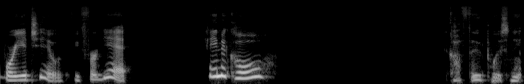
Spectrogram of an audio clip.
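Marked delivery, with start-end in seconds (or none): 2.7-5.2 breathy slow whisper of bad news. Real, not acted. Reading a viewer's bad news, slow sympathetic whisper.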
